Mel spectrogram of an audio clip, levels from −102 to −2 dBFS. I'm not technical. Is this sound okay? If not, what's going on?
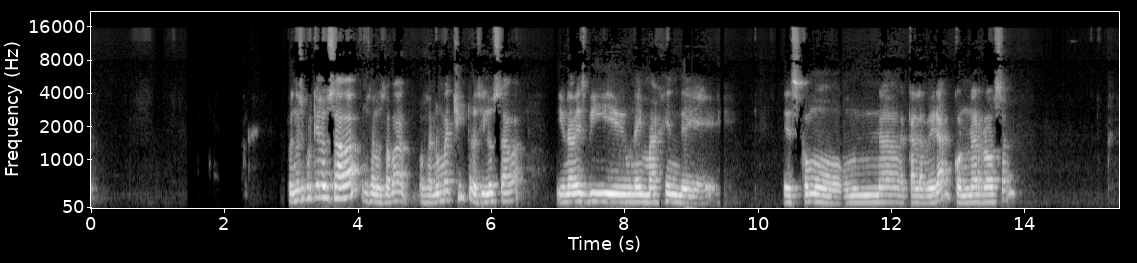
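No. Between 8.87 and 11.28 s (at 8.87, 8.97, 9.42, 10.26 and 11.19 s) there are five short stalls from late packets: the speech briefly hangs on a sound for 20 to 70 ms while it waits, then carries on. From 14.50 to 15.41 s there's a jitter buffer speed-up: the speech runs about 11% faster at the same pitch, trimming roughly a tenth of a second so it sounds a bit hurried.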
